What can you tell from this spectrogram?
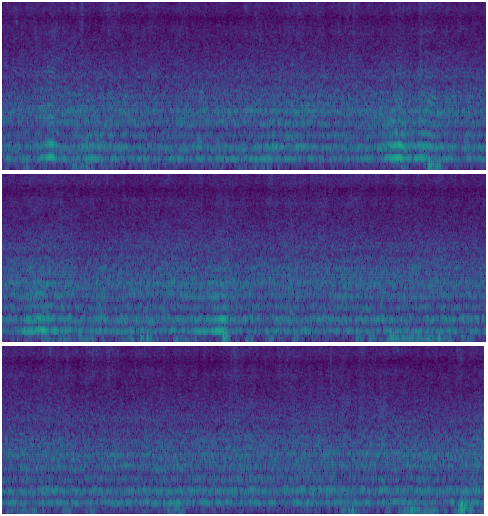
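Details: Pollen-gathering honey bees hum in an even, continuous drone of stacked tones, fairly soft, with a few brief swells as individual bees pass nearer and faint low knocks beneath.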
